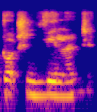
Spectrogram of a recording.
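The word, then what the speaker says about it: Dortchen Wild: of dorchen wild or doctrine villain as her name is pronounced in German it's spelt wild and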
